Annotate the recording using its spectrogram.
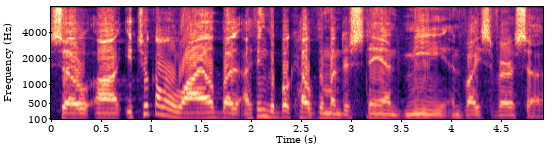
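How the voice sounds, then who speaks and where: With a slight Russian accent, a man speaks at a moderate pace and medium pitch, with ordinary pitch variation, very even loudness, and a very clean recording with a silent background. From Soviet Union (Ukraine). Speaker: author. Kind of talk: audience Q&A at a lecture. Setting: recital hall with audience. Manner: casual, many fillers.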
